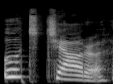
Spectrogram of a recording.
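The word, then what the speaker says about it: uhtcearu: I'm going to try to pronounce it. Is it Otsiru? – It's Utcharu. – Utcharu. Okay, Utcharu. Well, everyone who speaks Old English right now is yelling at the radio.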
